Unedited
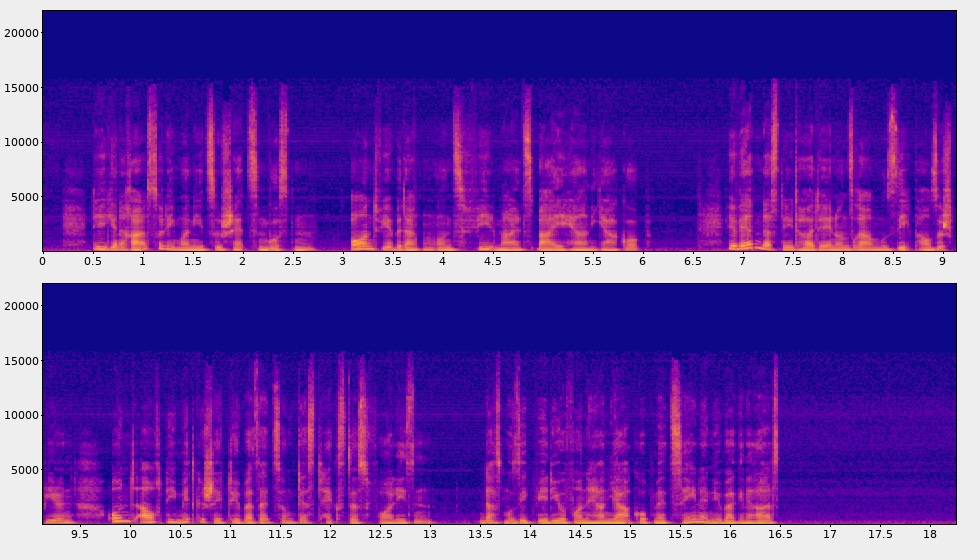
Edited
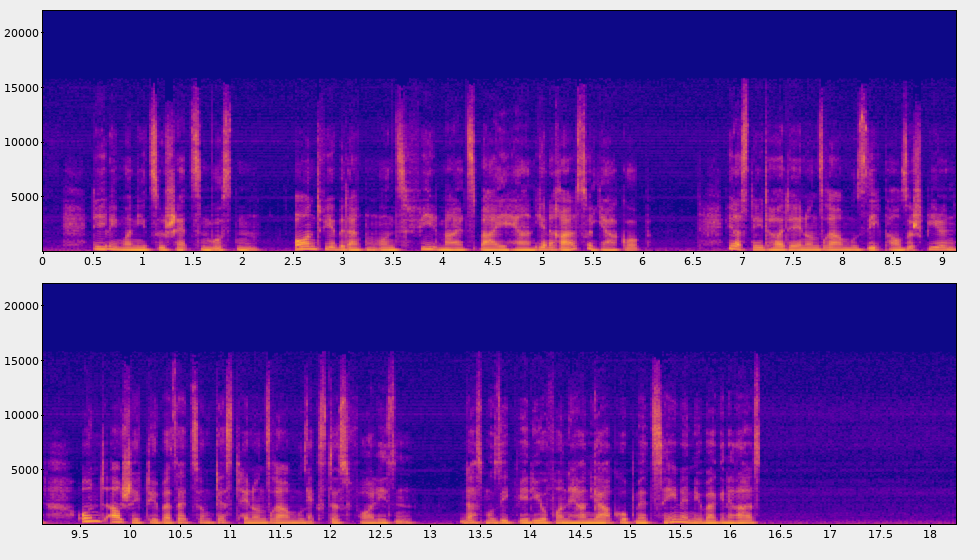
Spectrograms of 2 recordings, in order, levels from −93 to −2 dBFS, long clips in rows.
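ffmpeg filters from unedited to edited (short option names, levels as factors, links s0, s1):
-filter_complex "[0:a]asplit=8[s0][s1][s2][s3][s4][s5][s6][s7];[s0]atrim=end=0.632[s8];[s1]atrim=start=1.198:end=5.492[s9];[s2]atrim=start=0.628:end=1.202[s10];[s3]atrim=start=5.488:end=6.892[s11];[s4]atrim=start=7.188:end=10.202[s12];[s5]atrim=start=10.718:end=11.962[s13];[s6]atrim=start=7.838:end=8.472[s14];[s7]atrim=start=11.958[s15];[s8][s9]acrossfade=d=0.004:c1=hsin:c2=hsin[s16];[s16][s10]acrossfade=d=0.004:c1=hsin:c2=hsin[s17];[s17][s11]acrossfade=d=0.004:c1=hsin:c2=hsin[s18];[s18][s12]acrossfade=d=0.004:c1=hsin:c2=hsin[s19];[s19][s13]acrossfade=d=0.004:c1=hsin:c2=hsin[s20];[s20][s14]acrossfade=d=0.004:c1=hsin:c2=hsin[s21];[s21][s15]acrossfade=d=0.004:c1=hsin:c2=hsin"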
